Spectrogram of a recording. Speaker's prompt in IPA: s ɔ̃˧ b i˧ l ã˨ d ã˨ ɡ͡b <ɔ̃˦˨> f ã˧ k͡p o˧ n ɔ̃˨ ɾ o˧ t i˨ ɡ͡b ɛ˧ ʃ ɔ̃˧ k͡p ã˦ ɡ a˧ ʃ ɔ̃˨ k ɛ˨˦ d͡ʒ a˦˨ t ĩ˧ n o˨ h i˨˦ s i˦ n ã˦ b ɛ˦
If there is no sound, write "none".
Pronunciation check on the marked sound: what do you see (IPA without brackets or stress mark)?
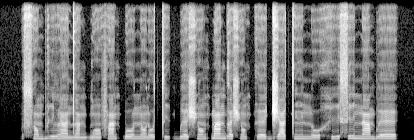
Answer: ɔ̃˨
